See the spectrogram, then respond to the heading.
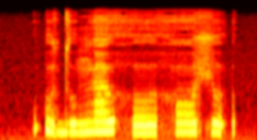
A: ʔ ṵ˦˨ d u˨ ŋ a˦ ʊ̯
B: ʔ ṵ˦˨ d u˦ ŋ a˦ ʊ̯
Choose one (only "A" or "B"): A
